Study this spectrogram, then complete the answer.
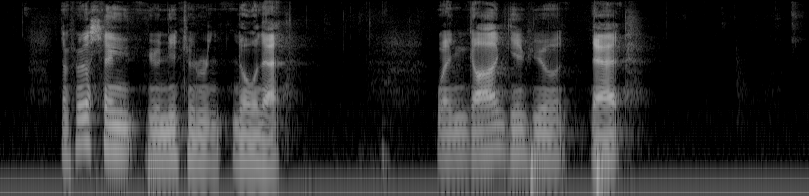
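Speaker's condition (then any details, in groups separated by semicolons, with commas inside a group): Cleft palate; congenital cleft palate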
